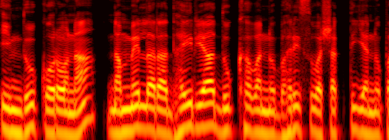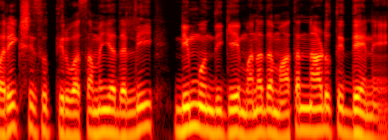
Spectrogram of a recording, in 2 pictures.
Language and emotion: Kannada, neutral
